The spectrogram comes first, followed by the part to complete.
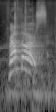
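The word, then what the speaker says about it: Rathtar: First syllable, rat. Second syllable, tar. Rathars.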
